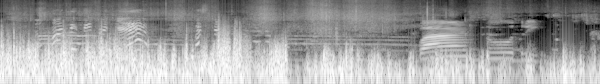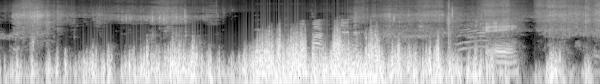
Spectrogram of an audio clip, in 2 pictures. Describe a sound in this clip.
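Wind blows hard into the microphone outdoors.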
